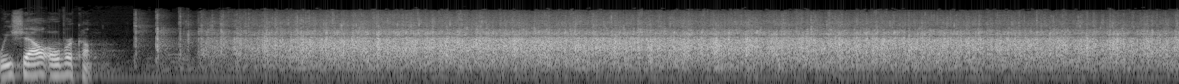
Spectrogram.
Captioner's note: applause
